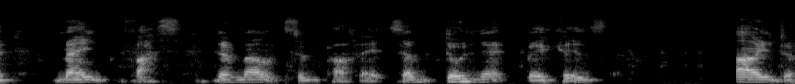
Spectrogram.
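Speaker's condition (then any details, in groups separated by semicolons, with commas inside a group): Cerebral palsy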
